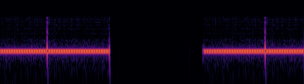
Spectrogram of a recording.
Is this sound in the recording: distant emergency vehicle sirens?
no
